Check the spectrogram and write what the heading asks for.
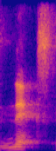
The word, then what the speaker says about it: Nyx: I guess her name is Nyx, is I believe how you pronounce it.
